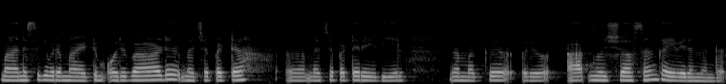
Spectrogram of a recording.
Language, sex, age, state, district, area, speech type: Malayalam, female, 18-30, Kerala, Kozhikode, urban, spontaneous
